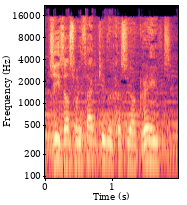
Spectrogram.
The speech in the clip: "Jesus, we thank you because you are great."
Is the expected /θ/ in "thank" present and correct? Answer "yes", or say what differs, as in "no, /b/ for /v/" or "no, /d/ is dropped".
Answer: yes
